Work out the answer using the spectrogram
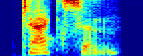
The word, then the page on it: taxon: Indian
